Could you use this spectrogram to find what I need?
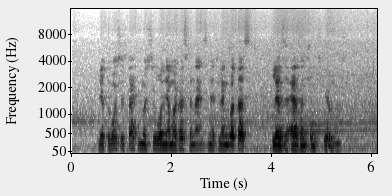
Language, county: Lithuanian, Kaunas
